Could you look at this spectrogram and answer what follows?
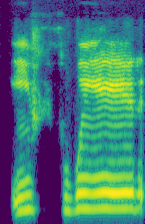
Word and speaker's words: Ecwid: I haven't tested any of their landing page plugins out, but I know that it is a company called Eastwid. It's spelled ECWID.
